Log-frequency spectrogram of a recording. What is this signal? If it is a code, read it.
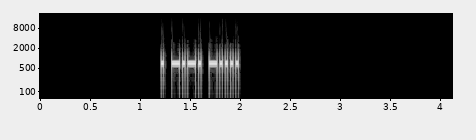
Morse code, heard as a keyed tone, about 46 wpm, 700 Hz. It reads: EC6
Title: Callsign Prefixes for Top 100 DXCC - 45wpm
